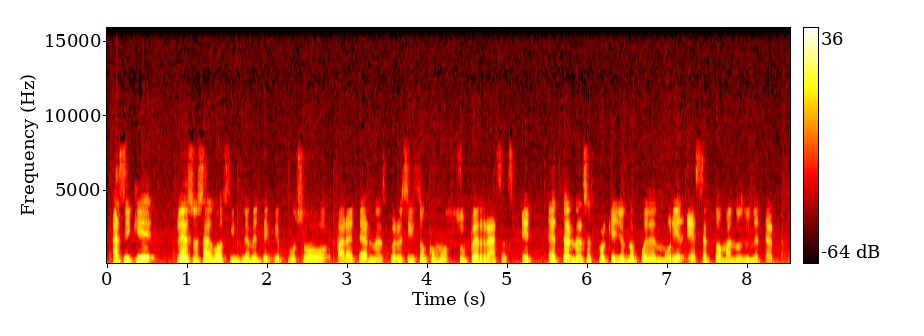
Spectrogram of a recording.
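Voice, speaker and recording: A man's voice: sits high, fairly quick, husky. A Mexican man co-hosting a podcast, explaining things casually in slangy, rambling talk. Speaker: podcast co-host. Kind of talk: casual explanatory chat about comics. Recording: dull podcast audio with music.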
